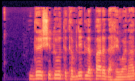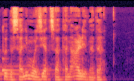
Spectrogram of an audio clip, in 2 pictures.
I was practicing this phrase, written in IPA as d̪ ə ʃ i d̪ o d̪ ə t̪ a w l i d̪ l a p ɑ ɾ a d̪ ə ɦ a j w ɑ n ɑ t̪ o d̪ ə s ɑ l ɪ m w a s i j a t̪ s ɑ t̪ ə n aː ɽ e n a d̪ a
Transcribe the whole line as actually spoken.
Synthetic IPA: d̪ ə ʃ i d̪ o d̪ ə t̪ a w l i d̪ l a p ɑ ɾ a d̪ ə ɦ a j w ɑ n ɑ t̪ o d̪ ə s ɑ l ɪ m w a z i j a t̪ s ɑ t̪ ə n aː ɽ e n a d̪ a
